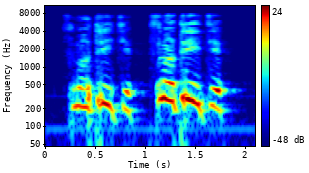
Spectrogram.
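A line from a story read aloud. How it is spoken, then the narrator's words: Trembling exclamation. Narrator (Russian): Дрогнувшим голосом воскликнул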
